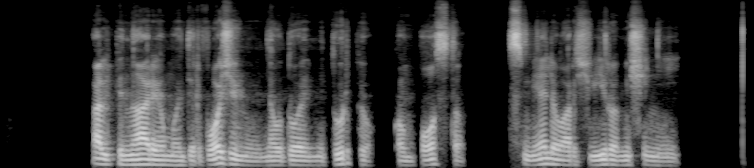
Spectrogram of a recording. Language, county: Lithuanian, Klaipėda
